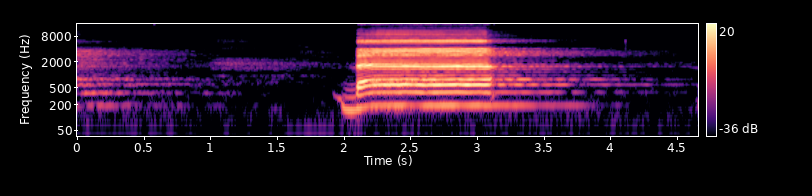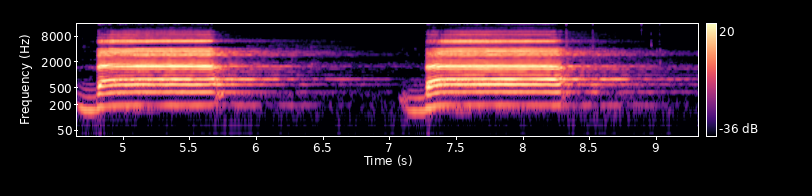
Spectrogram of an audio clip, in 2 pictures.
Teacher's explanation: دونوں ہونٹوں کے تر حصے سے ادا ہوتا ہے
